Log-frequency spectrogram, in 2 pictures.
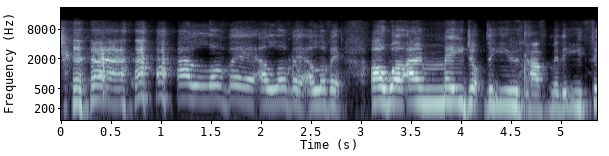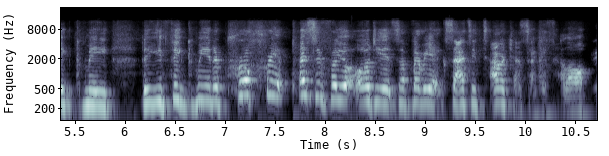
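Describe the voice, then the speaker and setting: In a Lancashire accent, a woman speaks in a raised, projected voice at a high pitch, her tone bright and sharp with ordinary pitch variation. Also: moderate pace, big swings in loudness. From northern England, Preston, Lancashire. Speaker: motivational speaker. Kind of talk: casual chat.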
